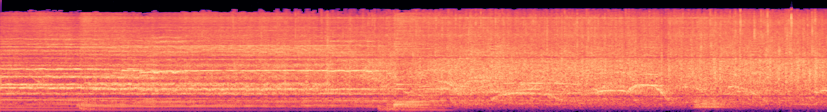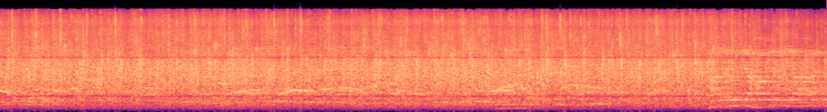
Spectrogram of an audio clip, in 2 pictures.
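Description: A saxophone holds its final long notes over sustained accompaniment, ending about six seconds in. Then the congregation applauds steadily, with voices calling out and singing over the clapping.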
